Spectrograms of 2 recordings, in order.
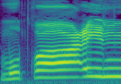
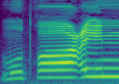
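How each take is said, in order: Both takes have the same delivery.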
